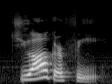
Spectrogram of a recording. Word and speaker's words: Geography: 그 다음 지리는 Geography. Geography. 액센트는 여기 가는 거죠.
